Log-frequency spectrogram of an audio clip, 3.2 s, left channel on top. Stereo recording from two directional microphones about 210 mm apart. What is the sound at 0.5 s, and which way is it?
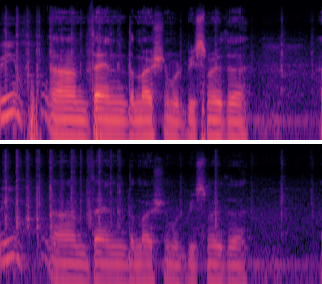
Speech, 40° left (ahead or behind).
